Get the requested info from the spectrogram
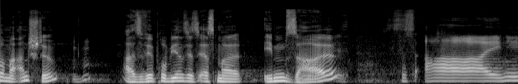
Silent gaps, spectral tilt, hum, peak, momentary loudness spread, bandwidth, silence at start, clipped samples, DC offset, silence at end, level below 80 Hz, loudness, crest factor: none; -6 dB/octave; none; -4 dBFS; 16 LU; 14 kHz; 0 s; under 0.1%; under 0.1%; 0 s; -62 dBFS; -19 LUFS; 16 dB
